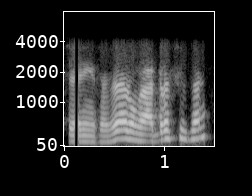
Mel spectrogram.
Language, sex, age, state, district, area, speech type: Tamil, male, 45-60, Tamil Nadu, Ariyalur, rural, conversation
